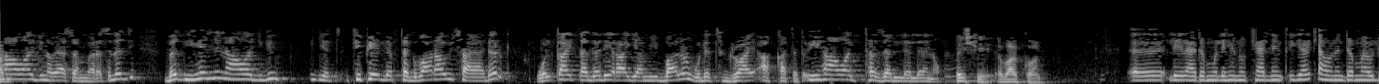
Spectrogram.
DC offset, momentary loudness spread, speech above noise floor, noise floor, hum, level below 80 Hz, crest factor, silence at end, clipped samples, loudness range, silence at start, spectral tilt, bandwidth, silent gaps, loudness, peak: under 0.1%; 5 LU; 30 dB; -54 dBFS; none; -62 dBFS; 18 dB; 0 s; under 0.1%; 3 LU; 0 s; -11 dB/octave; 5.8 kHz; none; -24 LUFS; -6 dBFS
